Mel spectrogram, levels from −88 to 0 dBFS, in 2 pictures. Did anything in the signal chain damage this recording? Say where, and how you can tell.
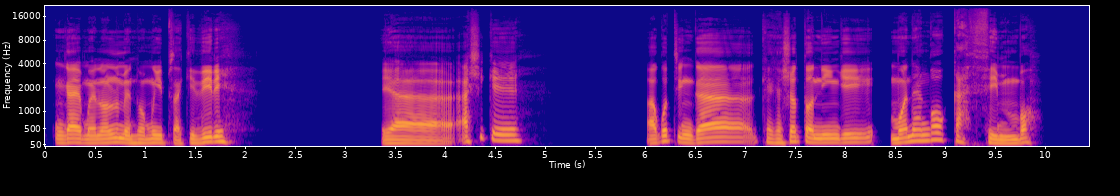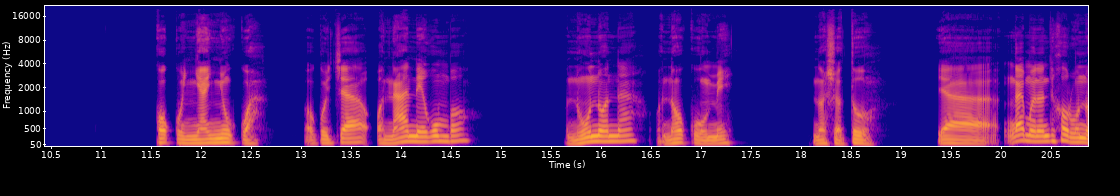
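No, no signal-chain damage detected.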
